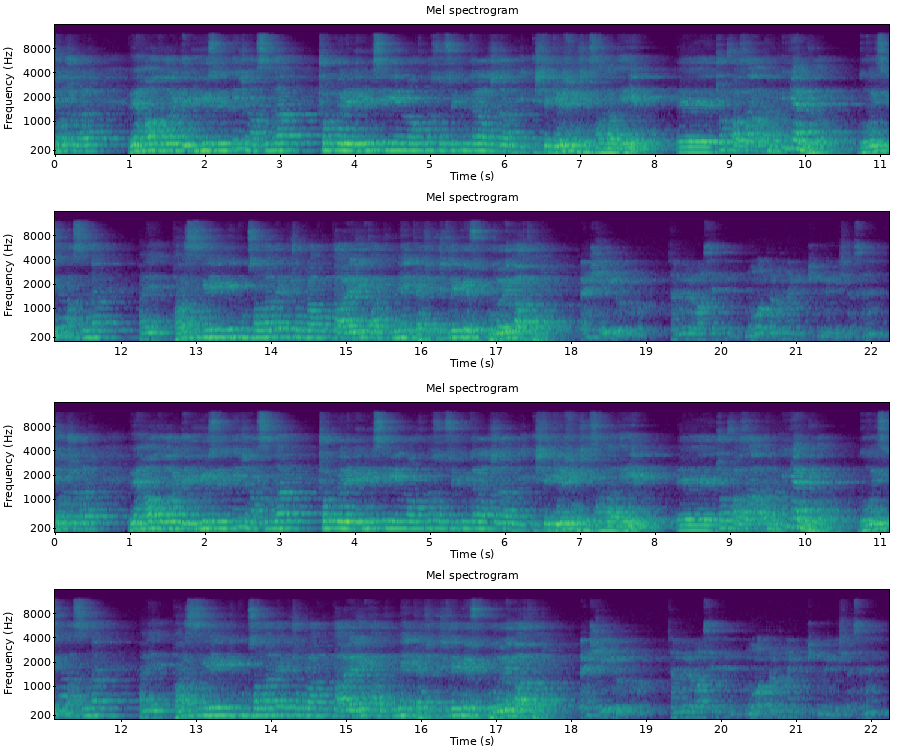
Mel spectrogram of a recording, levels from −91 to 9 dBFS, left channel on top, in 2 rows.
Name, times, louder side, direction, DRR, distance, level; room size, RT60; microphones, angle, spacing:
voice 1, 0.0-3.1 3.5-7.9 8.3-10.3 10.7-11.8 12.2-17.7, left 1 dB, 20° left, -8 dB, 0.7 m, -24 dB
voice 2, 18.1-19.0 19.3-22.1, left 1 dB, 25° right, -5 dB, 0.8 m, -39 dB
3.8 x 3.0 x 3.9 m, 1.5 s
head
